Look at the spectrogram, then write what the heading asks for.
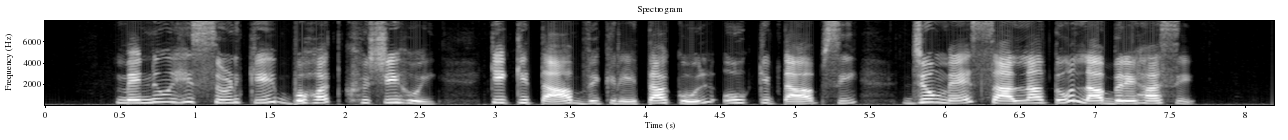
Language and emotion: Punjabi, happy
